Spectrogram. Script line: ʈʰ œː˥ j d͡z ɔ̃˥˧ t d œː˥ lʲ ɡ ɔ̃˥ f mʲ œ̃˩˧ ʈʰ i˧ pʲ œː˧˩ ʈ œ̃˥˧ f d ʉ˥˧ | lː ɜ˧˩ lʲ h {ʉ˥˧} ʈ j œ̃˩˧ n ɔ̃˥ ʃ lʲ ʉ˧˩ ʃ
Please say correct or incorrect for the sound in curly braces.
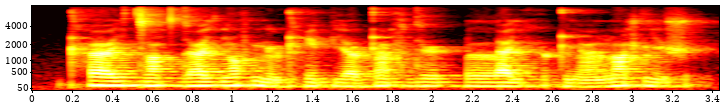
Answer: incorrect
